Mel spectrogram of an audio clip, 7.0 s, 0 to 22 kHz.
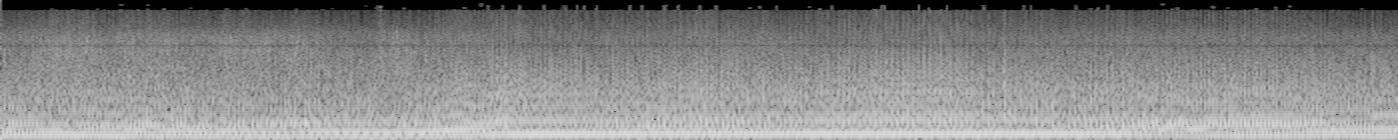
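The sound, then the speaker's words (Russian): A motorboat engine drones steadily and loudly on the Abakan River, one of three loaded boats travelling 280 kilometres upriver to a taiga homestead, its pitch climbing as the throttle opens, holding high, then easing back down near the end. No one speaks. “Погрузили все это в три лодки. Чтобы добраться до таежной заимки, нам предстояло преодолеть 280 километров по реке Абакан.”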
